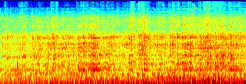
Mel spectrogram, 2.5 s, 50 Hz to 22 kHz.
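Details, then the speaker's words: 1988 Toyota FJ62 Land Cruiser at steady low idle, recorded under the car: faint loose metallic rattle as the catalytic converter shakes on a rusted-through exhaust hanger with loose joints on both sides; old exhaust before replacement. "you can probably hear you probably hear a holly for rattling and stuff like that so just up just up here you know whether you can see that up there the hanger for the exhaust pipe has completely rusted through which has allowed the catalytic converter to like shake around a lot"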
